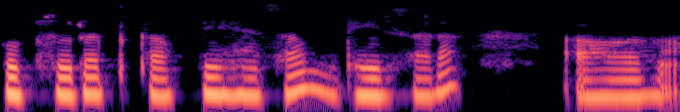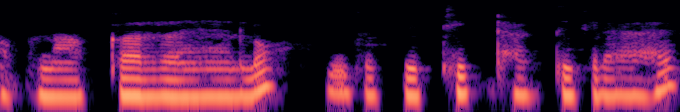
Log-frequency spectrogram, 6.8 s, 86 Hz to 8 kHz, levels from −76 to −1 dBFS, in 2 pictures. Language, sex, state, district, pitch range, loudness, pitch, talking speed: Hindi, female, Bihar, Purnia, 165-185 Hz, -23 LUFS, 170 Hz, 150 wpm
